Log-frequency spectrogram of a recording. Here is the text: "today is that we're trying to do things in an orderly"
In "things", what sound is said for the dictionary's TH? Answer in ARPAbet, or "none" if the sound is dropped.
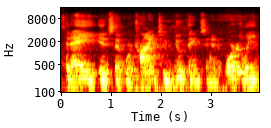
TH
